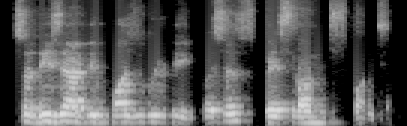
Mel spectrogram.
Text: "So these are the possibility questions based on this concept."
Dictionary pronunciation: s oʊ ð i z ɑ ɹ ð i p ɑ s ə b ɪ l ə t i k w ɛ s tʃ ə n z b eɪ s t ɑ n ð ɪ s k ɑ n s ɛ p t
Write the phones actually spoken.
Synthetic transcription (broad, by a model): s oʊ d i z ɑ ɹ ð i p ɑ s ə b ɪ l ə t i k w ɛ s ə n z b eɪ s t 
